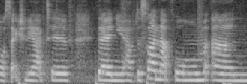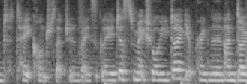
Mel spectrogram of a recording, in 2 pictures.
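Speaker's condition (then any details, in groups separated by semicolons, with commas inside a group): No condition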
